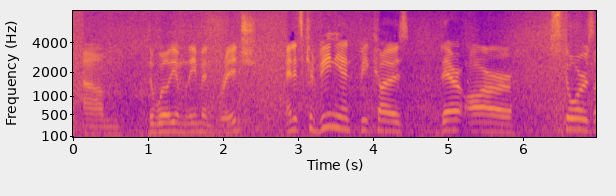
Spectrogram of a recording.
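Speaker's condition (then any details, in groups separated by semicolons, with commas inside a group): No condition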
